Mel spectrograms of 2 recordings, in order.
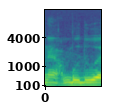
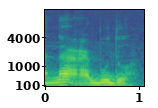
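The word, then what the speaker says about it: نعبد: kedua yaitu pada kata na'budu na'budu Nah di sini adalah huruf Ain huruf Ain itu masuk kategorinya wastul halqi ini makhrajnya di wastul halqi teman-teman wastul halq bagian tengah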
